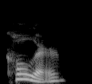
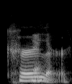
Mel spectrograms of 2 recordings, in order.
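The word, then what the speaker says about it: Köhler: And I'll try to say it again. Curler. Yeah. Almost like an Curler. E-R-H kind of a sound. Curler. – Yeah, it has an umlaut.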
